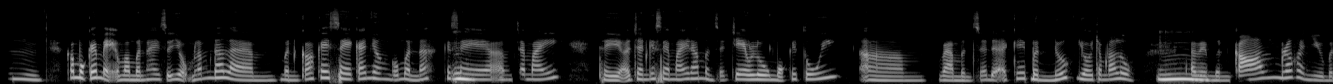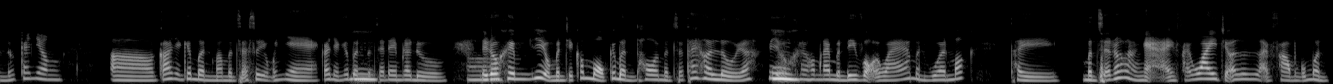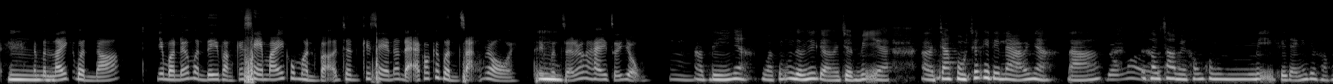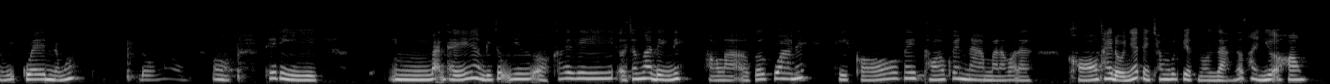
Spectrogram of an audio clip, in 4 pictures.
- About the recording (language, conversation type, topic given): Vietnamese, podcast, Bạn có thể chia sẻ những cách hiệu quả để giảm rác nhựa trong đời sống hằng ngày không?
- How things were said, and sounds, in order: static; other background noise; tapping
